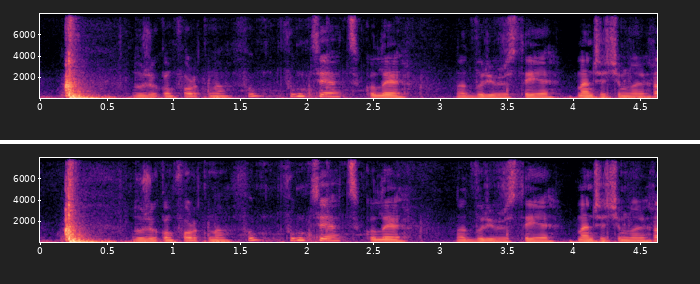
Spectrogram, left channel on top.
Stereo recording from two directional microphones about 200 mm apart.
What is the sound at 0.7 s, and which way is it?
Speech, 10° right (ahead or behind).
